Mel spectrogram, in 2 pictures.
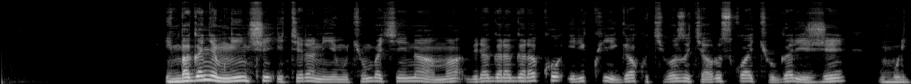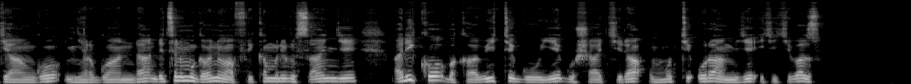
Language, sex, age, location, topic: Kinyarwanda, male, 25-35, Nyagatare, government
